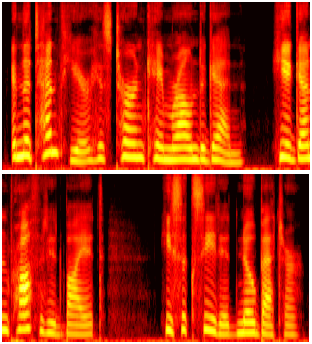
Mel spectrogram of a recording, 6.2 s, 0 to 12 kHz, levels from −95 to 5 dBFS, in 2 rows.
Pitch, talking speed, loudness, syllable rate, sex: 230 Hz, 175 wpm, -20 LUFS, 4.8 syllables/s, female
